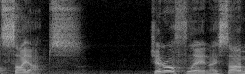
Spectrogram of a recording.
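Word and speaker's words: PSYOP: in Army SCOP recruitment, SCOP is spelled P S YOP P.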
